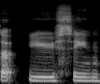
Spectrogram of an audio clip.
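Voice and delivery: plain reading voice

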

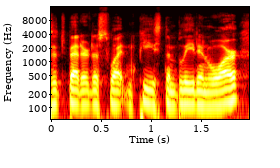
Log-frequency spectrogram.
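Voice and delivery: ordinary talk

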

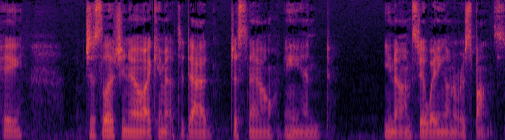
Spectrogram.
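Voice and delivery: ordinary talk

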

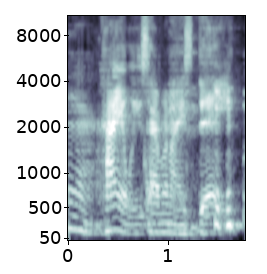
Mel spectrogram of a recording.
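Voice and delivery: deep, slow delivery. Speaker shows how a typed online comment would sound, in an internet comment voice. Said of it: "That's how I'm gonna say it".

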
